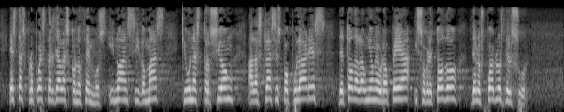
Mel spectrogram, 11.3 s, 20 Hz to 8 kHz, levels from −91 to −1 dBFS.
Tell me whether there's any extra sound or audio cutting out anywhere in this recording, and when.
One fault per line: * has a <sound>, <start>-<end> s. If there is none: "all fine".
all fine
